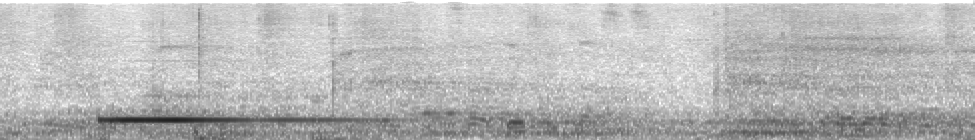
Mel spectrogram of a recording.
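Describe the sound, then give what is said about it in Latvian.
A single steady electronic signal tone, the bell rung in parliament before a vote on a bill amendment, sounds for about a second and a half, clear and fairly loud over a low murmur and rustle. “Lūdzu zvanu.”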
